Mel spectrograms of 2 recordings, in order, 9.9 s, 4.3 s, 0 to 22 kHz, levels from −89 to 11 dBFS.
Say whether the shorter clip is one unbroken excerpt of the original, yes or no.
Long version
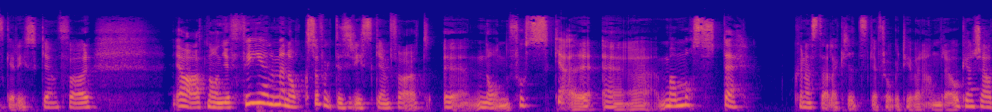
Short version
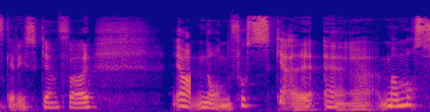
no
